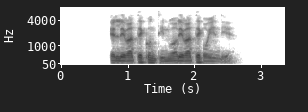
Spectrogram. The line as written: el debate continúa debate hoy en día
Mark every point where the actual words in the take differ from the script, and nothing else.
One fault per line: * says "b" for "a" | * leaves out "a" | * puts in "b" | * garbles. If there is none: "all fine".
all fine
